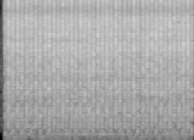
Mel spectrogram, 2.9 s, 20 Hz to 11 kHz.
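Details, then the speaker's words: Australian-built Leyland Mini Clubman 1275 in a customer's clip: loud, heavy hammering about four knocks a second drowning the engine; knocking its head off and stalls when the clutch is pushed in; crankshaft knock, broken crank with worn big ends. "right so as you saw that thing is Cactus he said he's knocking off his head when you put it for the clutch the engine stalls now that is a really really bad sign"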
